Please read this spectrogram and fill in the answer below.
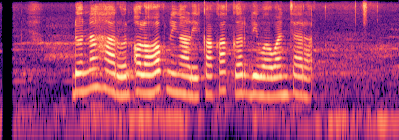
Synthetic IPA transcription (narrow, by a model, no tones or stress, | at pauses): dɔnaɦaɾunɔlɔɦɔk̚niŋalikakakɨrdiwawaɲt͡ʃaɾa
